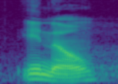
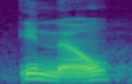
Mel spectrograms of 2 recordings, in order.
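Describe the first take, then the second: No difference in how they are said.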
